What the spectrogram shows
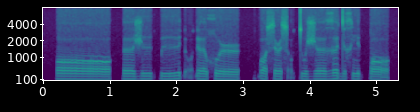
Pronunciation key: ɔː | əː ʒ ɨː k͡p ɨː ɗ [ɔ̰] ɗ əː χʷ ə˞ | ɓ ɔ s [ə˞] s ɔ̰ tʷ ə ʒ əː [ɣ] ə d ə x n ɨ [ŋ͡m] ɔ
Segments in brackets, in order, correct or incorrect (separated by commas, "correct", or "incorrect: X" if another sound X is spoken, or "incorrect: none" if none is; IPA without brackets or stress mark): correct, correct, correct, incorrect: k͡p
